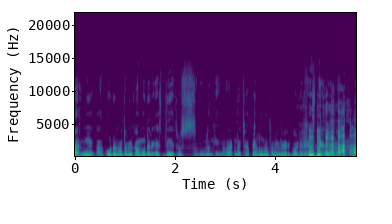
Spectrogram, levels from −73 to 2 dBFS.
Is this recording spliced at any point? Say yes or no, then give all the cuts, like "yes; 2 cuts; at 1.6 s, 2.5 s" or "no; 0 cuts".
no; 0 cuts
